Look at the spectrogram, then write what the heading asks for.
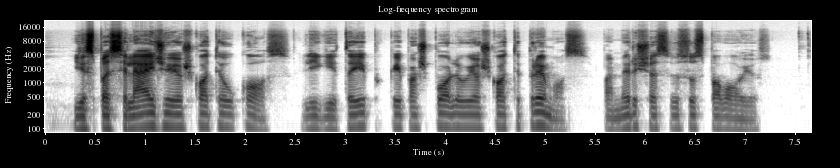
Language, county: Lithuanian, Vilnius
